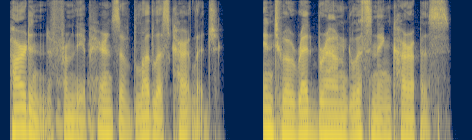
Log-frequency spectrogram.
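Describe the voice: A quiet background behind plain reading aloud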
